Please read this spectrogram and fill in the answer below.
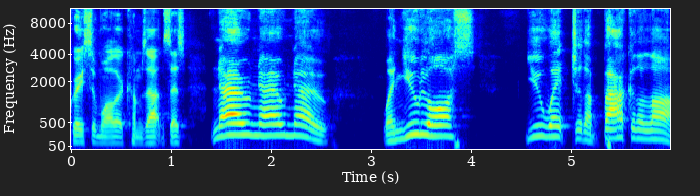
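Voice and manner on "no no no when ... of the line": very high, slow drawl in bad Australian accent. Grayson Waller comes out to answer the title-shot demand, bad Australian accent. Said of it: "bad Australian accent".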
